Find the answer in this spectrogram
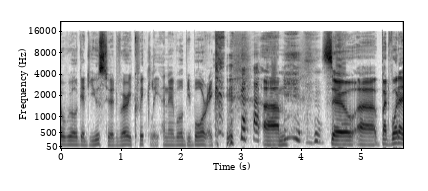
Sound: laughing

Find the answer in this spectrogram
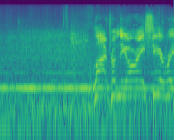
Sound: gentle music; flag flapping in the wind

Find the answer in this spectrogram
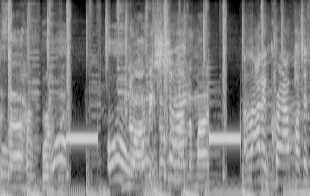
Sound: beep

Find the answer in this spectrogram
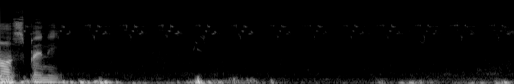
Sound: birds singing

